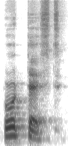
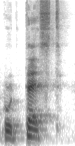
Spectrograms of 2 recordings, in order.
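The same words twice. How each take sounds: First: "Protest" stressed on PRO; PRO-test, first syllable stressed; noun stress. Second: "protest" stressed on TEST; pro-TEST, second syllable stressed; verb stress. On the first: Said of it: "which is the noun". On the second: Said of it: "stress on the second syllable". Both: Shown as a demonstration.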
